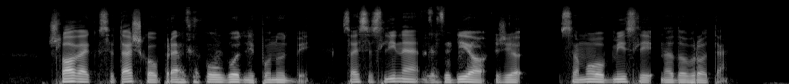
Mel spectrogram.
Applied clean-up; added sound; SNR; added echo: neural mask model Resemble Enhance denoiser.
